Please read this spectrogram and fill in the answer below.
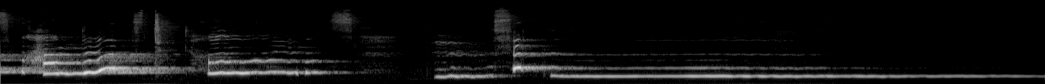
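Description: Wordless operatic singing: a voice in short sliding phrases, a brief break about four seconds in, then one long held note that slowly fades toward the end.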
